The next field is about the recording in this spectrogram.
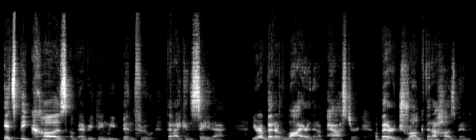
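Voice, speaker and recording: A man's voice: deep voice, sing-song, moderate pace, breathy edge, heavily acted. A man voicing a bitter, fed-up wife in an audiobook, cutting, sarcastic and emphatic. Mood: scornful, sarcastic. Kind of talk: dramatic audiobook character acting.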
